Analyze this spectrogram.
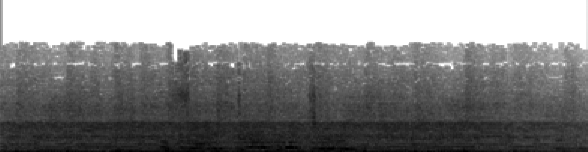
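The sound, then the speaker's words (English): A loud, dense burst of punk rock: a wall of distorted guitars over pounding drums, holding a steady, driving intensity for the whole few seconds. “That's the song … by the band ….”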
